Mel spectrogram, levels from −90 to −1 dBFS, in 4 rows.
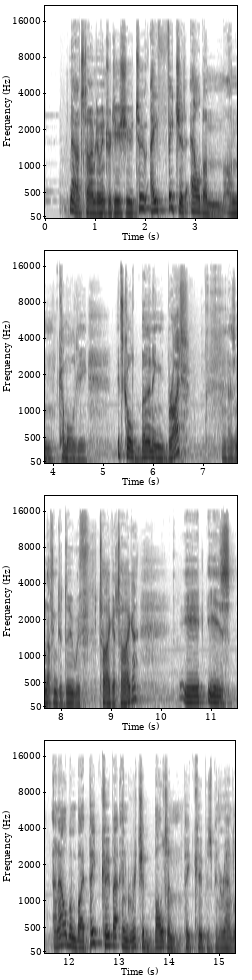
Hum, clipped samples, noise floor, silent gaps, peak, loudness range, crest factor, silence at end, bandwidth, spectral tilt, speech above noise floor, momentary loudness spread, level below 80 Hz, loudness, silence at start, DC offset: none; under 0.1%; -45 dBFS; none; -6 dBFS; 3 LU; 14 dB; 0 s; 16.5 kHz; -5 dB/octave; 25 dB; 11 LU; -48 dBFS; -21 LUFS; 0.5 s; under 0.1%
